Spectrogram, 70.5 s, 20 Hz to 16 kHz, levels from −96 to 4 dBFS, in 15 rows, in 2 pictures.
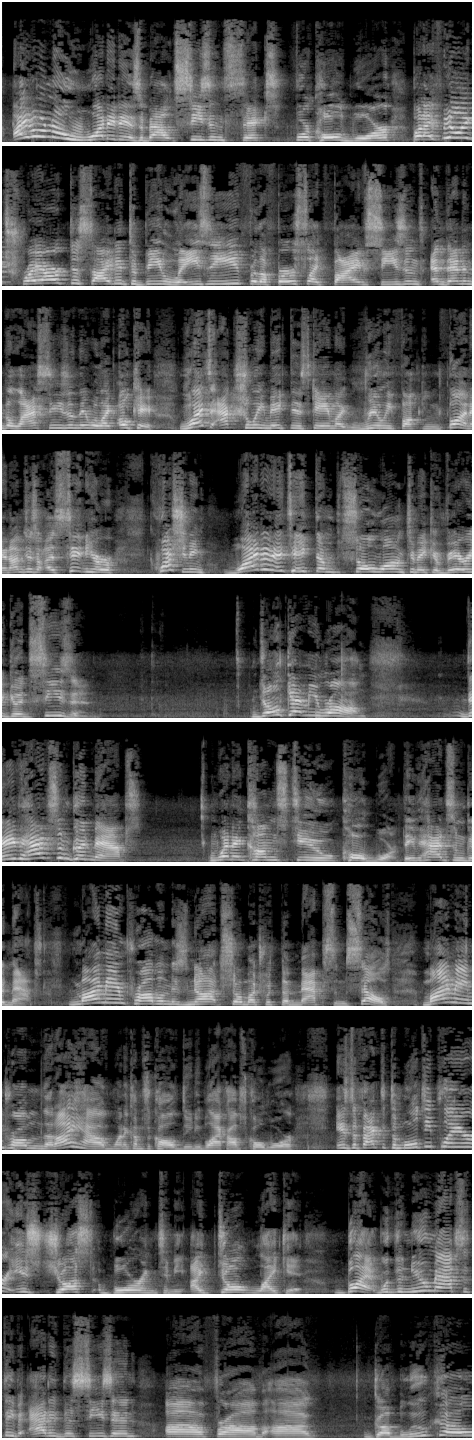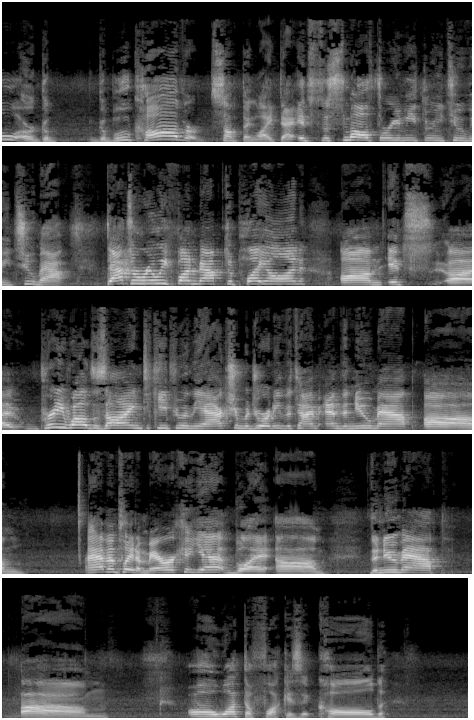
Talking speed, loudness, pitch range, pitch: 170 wpm, -20 LUFS, 245-330 Hz, 285 Hz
